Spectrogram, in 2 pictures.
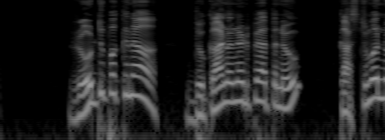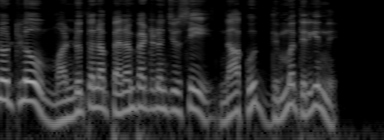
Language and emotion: Telugu, surprised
